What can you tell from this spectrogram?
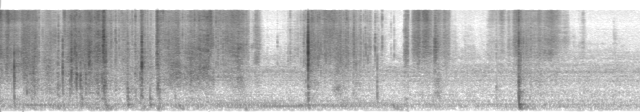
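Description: Cardboard book mailer being torn open by hand, with a dense run of paper tearing and crinkling that thins out after about three seconds. Two sharp knocks follow, a little before the middle and again near the end, as the book is handled on the table.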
